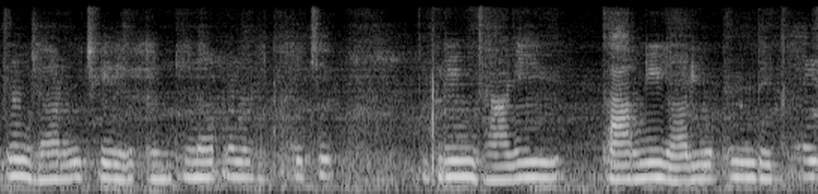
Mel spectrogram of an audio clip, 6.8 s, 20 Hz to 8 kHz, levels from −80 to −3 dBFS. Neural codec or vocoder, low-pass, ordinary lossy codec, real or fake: codec, 32 kHz, 1.9 kbps, SNAC; 7.2 kHz; none; fake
